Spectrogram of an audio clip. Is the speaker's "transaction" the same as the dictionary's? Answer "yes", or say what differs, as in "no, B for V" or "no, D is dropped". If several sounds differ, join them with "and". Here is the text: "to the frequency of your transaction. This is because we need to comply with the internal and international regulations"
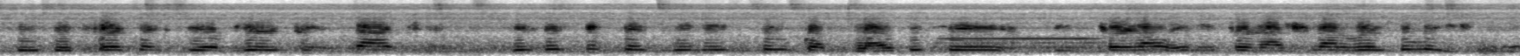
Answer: no, R is dropped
